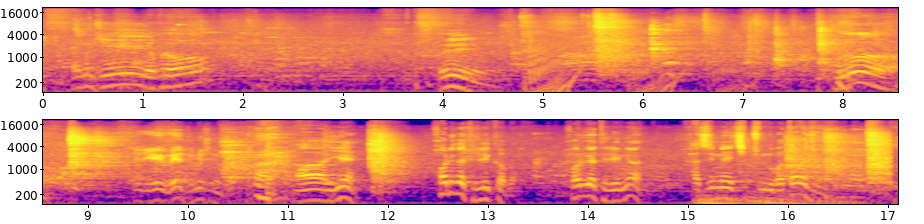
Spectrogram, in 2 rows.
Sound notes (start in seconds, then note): 6.6 sounds pushing down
